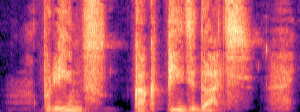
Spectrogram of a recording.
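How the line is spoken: Quiet exclamation. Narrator (Russian): тихо воскликнул Чарльз

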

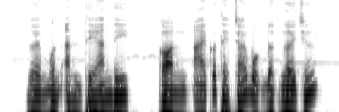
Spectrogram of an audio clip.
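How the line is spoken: Soft snap. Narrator (Vietnamese): Đại tiểu thư khẽ gắt một tiếng

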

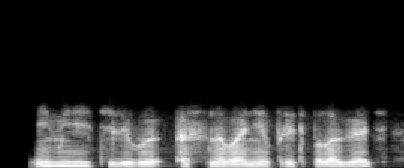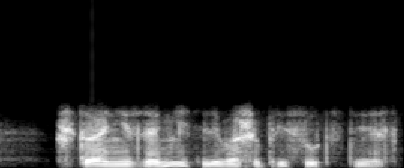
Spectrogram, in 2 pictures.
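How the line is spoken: Plain. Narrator (Russian): спросил он

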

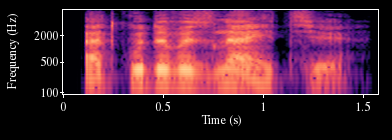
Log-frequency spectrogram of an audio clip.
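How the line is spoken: Snapping retort. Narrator (Russian): огрызнулась миссис Мейнард

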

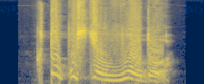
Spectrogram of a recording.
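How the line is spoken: Yelling. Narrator (Russian): заорал вожак

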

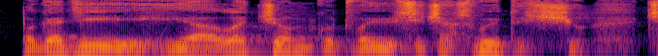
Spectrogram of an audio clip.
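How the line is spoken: Quiet. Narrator (Russian): тихо проговорил Олег

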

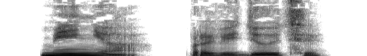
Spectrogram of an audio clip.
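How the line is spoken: Stern question. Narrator (Russian): строго спросил Куприян

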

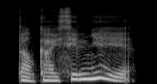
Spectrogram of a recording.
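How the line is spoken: Hysterical cry. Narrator (Russian): истерично вскрикнула Лариса

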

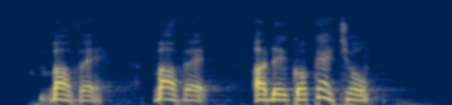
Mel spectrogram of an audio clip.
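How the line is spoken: Furious shout. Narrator (Vietnamese): Tử Nhi càng nhìn bộ dạng bình thản của Trần Bình càng trở nên tức giận, trực tiếp hét lên

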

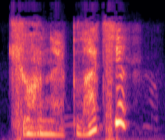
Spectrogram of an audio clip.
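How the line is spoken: Muttering again. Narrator (Russian): снова пробормотала мисс Амелия

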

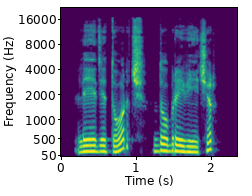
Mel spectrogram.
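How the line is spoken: Booming, unfamiliar voice. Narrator (Russian): прогудела фигура голосом, совсем не похожим на отрезвляющий голос Демьена Дарча

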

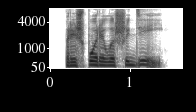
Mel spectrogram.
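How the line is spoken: Bark. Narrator (Russian): гаркнул

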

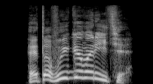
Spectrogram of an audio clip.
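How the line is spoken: Loud awkward shout. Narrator (Russian): Плохо слыша себя, с непривычки крикнул Володаров

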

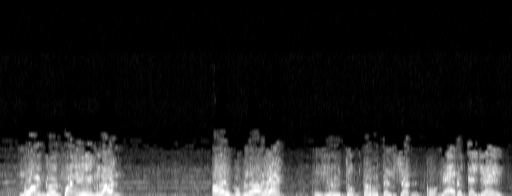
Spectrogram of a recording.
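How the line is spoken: Leader shouting sternly. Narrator (Vietnamese): Người quát lên chính là thủ lãnh quần hào Ô Lão Đại

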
